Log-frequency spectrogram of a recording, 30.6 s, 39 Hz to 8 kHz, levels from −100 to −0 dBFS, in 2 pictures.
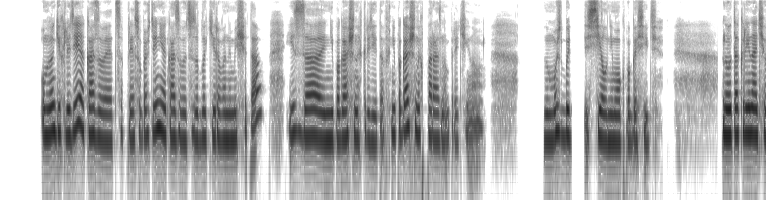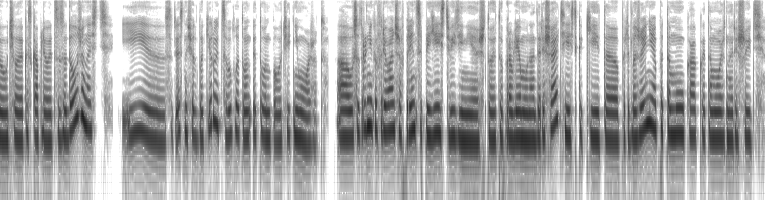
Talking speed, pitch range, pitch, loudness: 125 wpm, 200-235 Hz, 215 Hz, -26 LUFS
